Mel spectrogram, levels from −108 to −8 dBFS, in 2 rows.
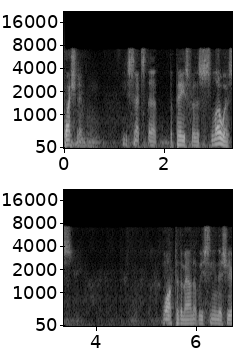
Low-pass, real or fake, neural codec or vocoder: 7.2 kHz; fake; codec, 16 kHz, 1.1 kbps, Voila-Tokenizer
